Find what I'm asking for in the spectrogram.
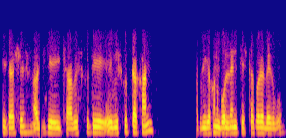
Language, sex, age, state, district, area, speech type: Bengali, male, 18-30, West Bengal, Paschim Medinipur, rural, conversation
